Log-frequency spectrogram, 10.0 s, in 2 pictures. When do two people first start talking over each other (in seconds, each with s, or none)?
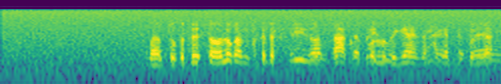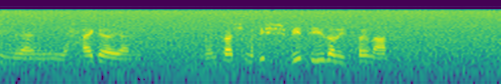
2.8 s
